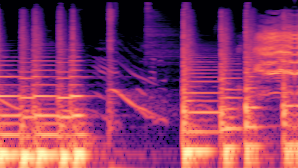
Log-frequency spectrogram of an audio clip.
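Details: Koalas fighting in Australia, typically over territory or a roaming male challenging a dominant male: deep, rhythmic, rasping bursts with a drawn-out, falling, mournful wail between them, possibly from a koala driven from its home tree.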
